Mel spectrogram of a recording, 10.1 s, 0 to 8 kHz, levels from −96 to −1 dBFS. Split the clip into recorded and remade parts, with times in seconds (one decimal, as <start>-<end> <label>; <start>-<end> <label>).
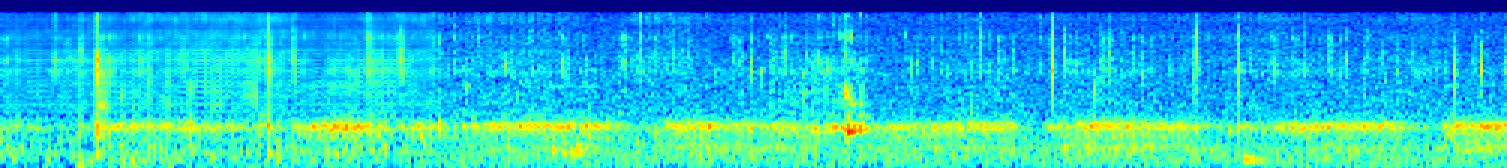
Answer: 0.0-2.9 remade; 2.9-10.1 recorded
